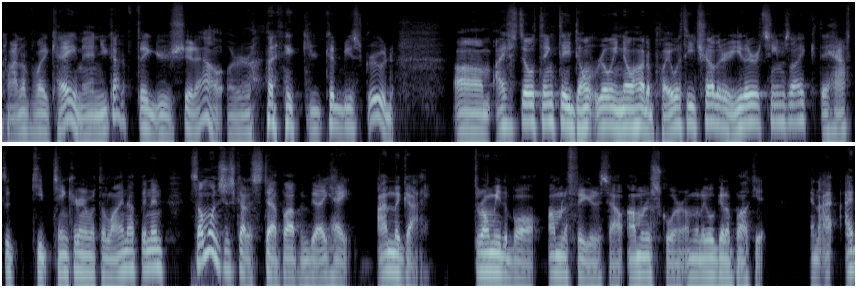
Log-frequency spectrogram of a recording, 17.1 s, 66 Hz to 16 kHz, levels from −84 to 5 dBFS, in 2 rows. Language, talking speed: English, 290 wpm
